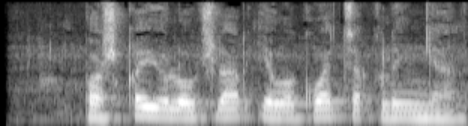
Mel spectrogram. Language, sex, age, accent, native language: Uzbek, male, 25-34, Toshkent viloyati, Uzbek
